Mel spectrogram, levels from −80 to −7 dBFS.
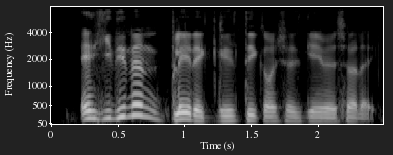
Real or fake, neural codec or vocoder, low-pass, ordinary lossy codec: real; none; 7.2 kHz; none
